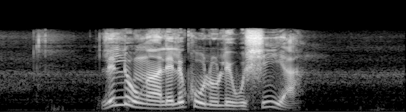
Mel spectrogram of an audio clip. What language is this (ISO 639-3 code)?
ssw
